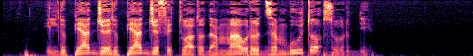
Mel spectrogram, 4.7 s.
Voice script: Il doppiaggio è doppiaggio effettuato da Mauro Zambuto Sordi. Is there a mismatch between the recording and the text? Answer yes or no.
no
